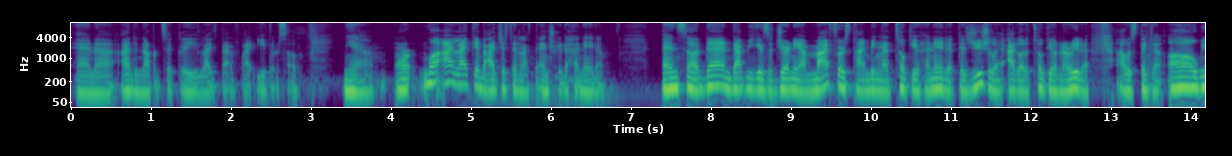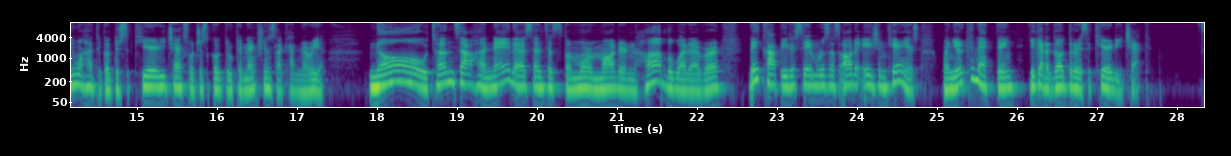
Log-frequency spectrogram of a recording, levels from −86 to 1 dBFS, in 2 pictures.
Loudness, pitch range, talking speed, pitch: -26 LUFS, 115-145 Hz, 215 wpm, 130 Hz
